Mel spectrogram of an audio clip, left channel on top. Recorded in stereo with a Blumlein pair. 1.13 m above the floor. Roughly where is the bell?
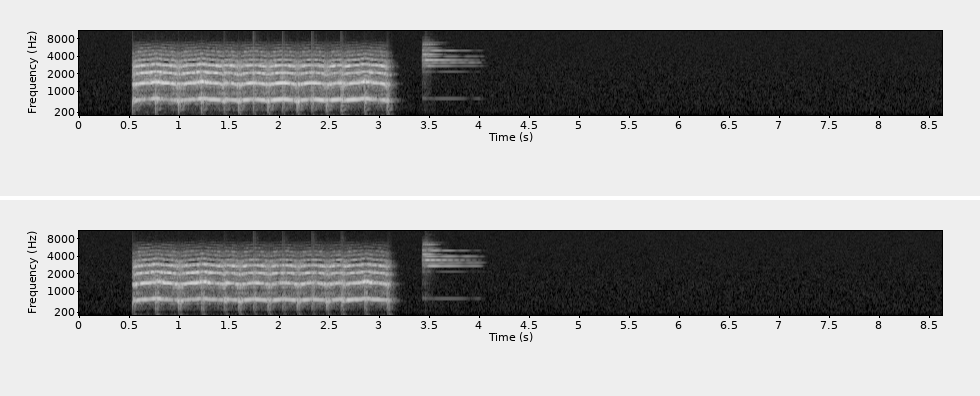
Ahead.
